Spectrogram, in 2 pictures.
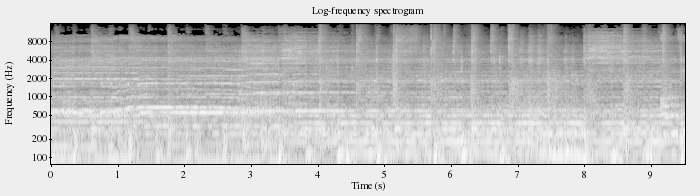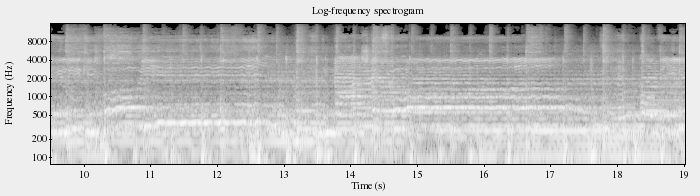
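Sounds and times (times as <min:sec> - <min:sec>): band playing worship song: 0:00.0 - 0:19.0.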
